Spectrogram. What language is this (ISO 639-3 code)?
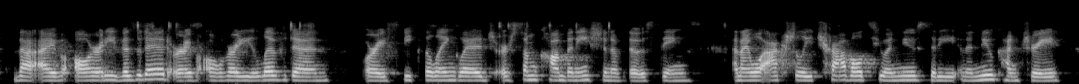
eng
